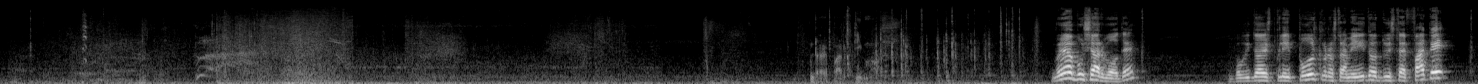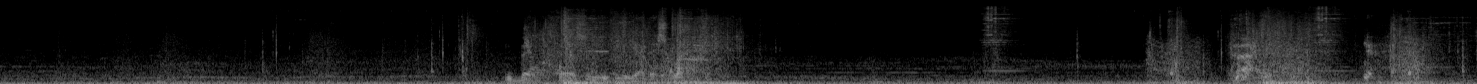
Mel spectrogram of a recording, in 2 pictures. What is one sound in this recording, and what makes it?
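Magic spells burst and crackle in a video game battle.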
